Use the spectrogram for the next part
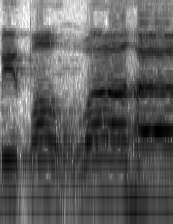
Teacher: طا اور غین دونوں حروف مستعلیہ میں سے ہیں تو دونوں کو پر پڑھیں گے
